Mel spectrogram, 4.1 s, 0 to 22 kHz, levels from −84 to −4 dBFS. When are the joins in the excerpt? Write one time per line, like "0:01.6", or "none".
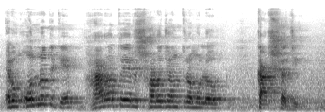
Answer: none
